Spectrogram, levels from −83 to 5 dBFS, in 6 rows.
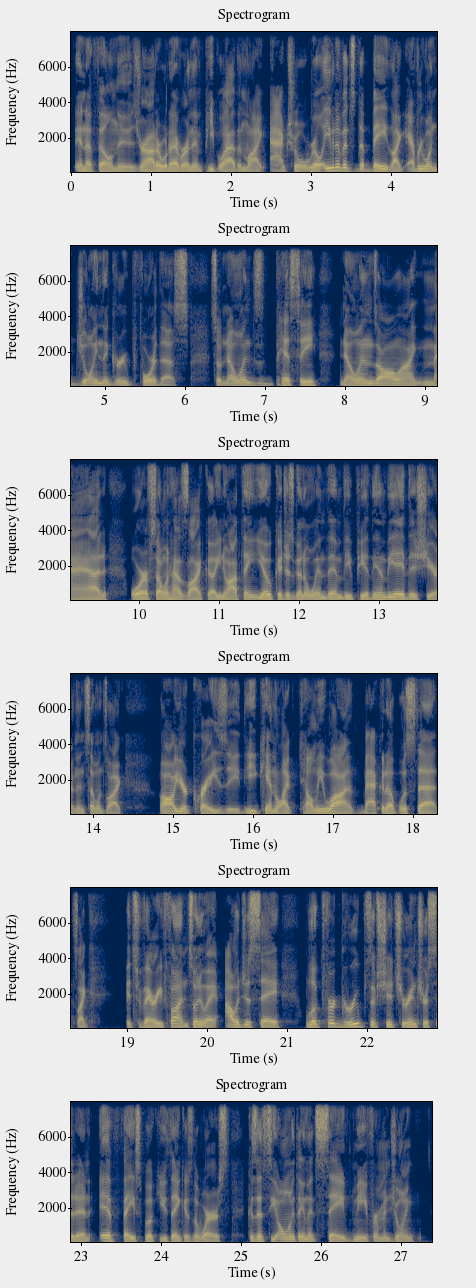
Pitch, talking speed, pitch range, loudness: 115 Hz, 230 wpm, 105-125 Hz, -19 LUFS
